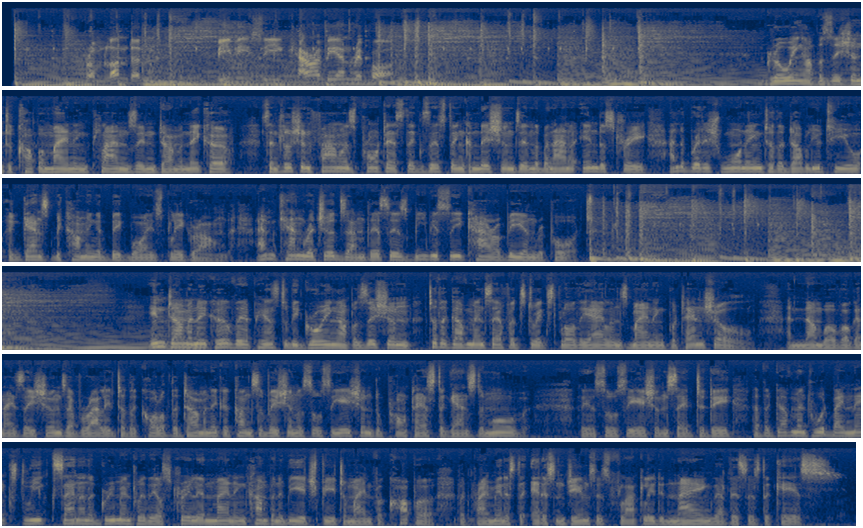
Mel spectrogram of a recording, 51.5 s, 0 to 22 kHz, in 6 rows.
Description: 1. Headlines (00:00-00:27)
5. There were signs of anguish and disappointment in Trinidad and Tobago today where twenty Guyana law students were told that their degrees would not give them access to final studies. A student is interviewed (09:13-11:06)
